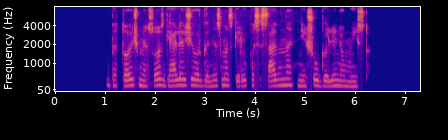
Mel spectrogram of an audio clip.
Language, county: Lithuanian, Kaunas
